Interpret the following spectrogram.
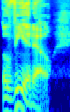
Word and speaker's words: Oviedo: It was called the Lake Jessup community, then later named Oviedo. They used the traditional pronunciation back then as a nod to the city in Spain.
